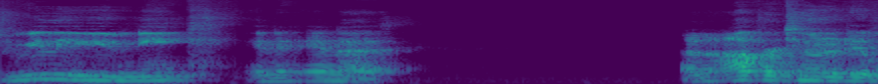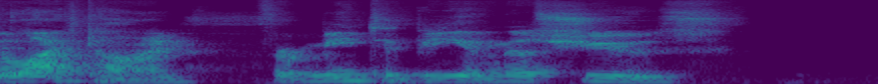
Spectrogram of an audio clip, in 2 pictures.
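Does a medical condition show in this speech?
No.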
